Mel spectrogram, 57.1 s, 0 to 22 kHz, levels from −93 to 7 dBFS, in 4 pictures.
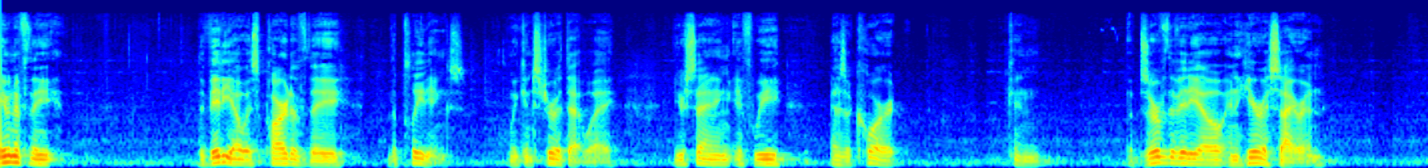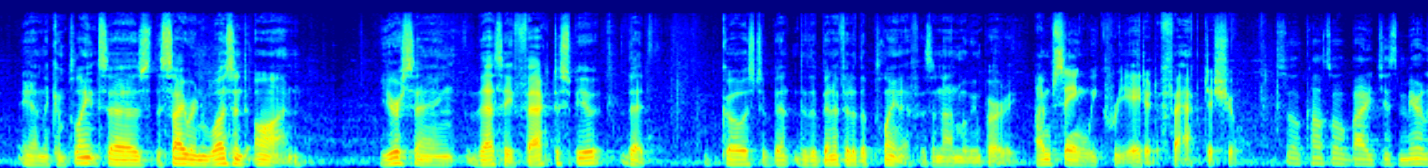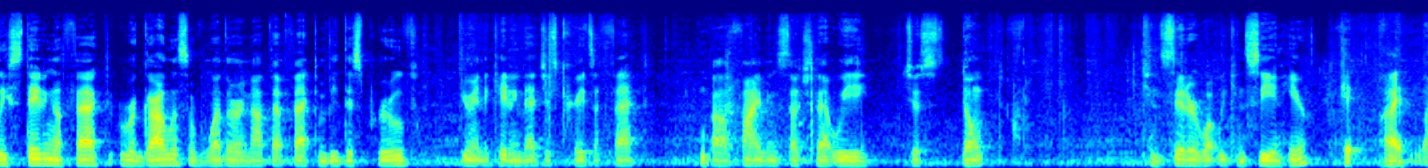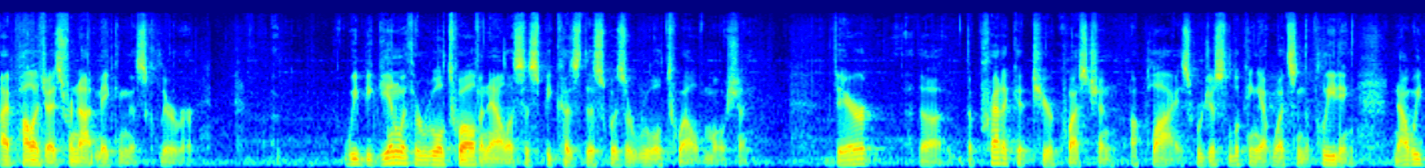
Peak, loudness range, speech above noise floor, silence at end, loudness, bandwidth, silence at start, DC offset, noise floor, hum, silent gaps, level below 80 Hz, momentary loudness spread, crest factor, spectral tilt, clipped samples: -4 dBFS; 13 LU; 29 dB; 0 s; -27 LUFS; 16 kHz; 0 s; under 0.1%; -55 dBFS; none; none; -64 dBFS; 17 LU; 24 dB; -4.5 dB/octave; under 0.1%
